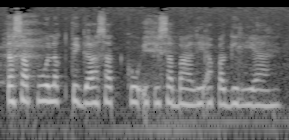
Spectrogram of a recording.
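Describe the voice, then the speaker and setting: A woman's voice: fairly high pitch, flat delivery, fairly quick, darkish tone, slight background noise, close to an everyday voice. A woman playing a loving, earnest young daughter in an emotional audio drama, speaking with a Filipino accent. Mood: pleading.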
